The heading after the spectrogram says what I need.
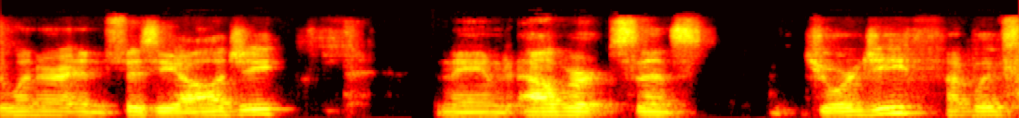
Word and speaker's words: Szent-Györgyi: So there's a quote by a Nobel Prize winner in physiology named Albert Szent-Györgyi, I believe is how you'd pronounce it.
